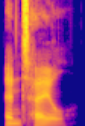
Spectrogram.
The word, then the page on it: entail: British English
